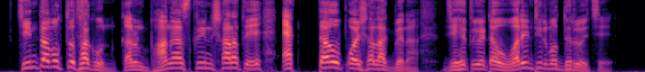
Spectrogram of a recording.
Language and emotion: Bengali, happy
